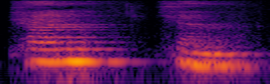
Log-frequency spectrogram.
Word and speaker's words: can: What matters is that whichever vowel sound you use is short, and it's not the full vowel sound, okay?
